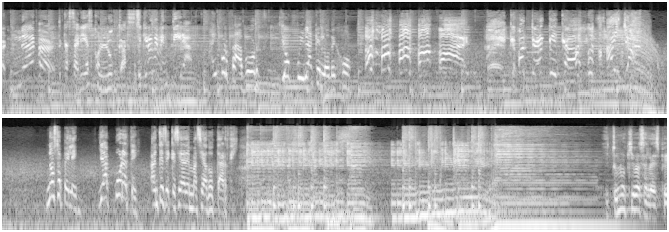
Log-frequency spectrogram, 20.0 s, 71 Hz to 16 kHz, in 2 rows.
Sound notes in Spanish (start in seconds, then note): 5.4 Carcajadas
